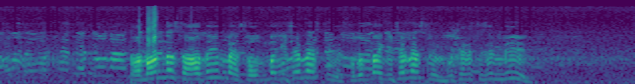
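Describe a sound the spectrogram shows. A woman argues loudly nearby.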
